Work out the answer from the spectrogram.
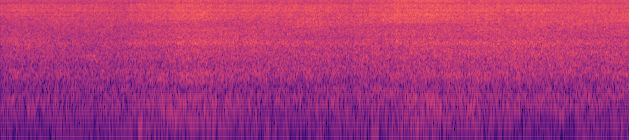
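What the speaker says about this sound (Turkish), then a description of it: "Bildiğin dalgalı havuz." Waves in a wave pool in Sarajevo roll and crash in a loud, constant rushing wash, with no voices over it.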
